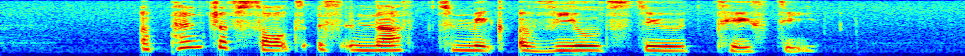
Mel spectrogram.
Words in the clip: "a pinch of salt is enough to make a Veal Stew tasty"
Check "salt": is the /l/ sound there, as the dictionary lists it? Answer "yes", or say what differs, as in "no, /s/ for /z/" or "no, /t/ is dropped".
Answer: yes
